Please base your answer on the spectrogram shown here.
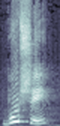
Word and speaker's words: Boucher: I say butcher Boucher the pronunciation is Boucher the next rule which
